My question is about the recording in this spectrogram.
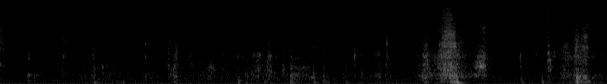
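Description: Faint rustling and light scraping of packing material and cardboard as parts are lifted out of a shipping box, with a louder rustle about four and a half seconds in and a short one near the end.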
